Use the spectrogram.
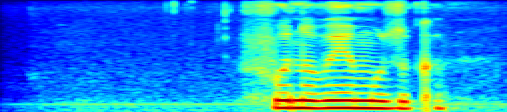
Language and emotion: Russian, neutral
